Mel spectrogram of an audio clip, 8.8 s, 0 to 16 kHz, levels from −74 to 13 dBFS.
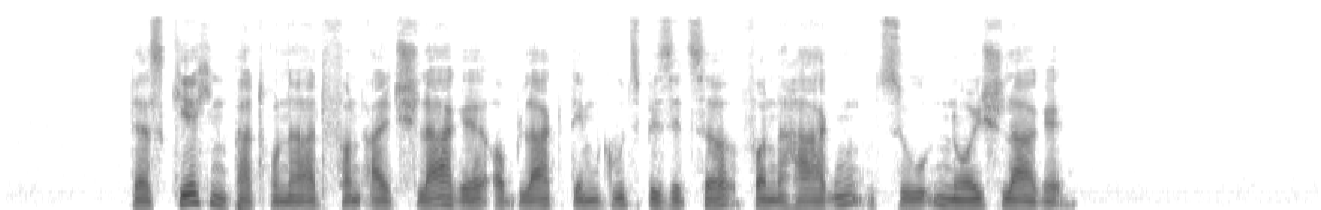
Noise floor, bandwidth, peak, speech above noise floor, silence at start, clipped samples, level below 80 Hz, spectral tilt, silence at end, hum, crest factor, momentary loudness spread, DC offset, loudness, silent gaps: -70 dBFS; 11.5 kHz; -8 dBFS; 44 dB; 0.9 s; under 0.1%; -50 dBFS; -5.5 dB/octave; 1.65 s; none; 20 dB; 7 LU; under 0.1%; -26 LUFS; none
